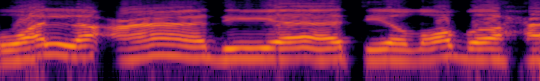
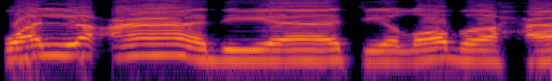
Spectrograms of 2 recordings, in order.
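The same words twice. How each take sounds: The two takes are said the same way.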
